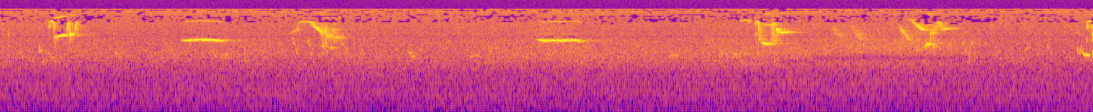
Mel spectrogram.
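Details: Brown-headed cowbird giving thin, very high whistled notes, some with a short gurgled start, repeated about every one to two seconds over a steady hiss of background noise.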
